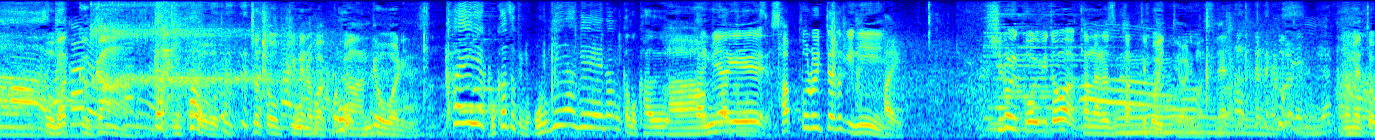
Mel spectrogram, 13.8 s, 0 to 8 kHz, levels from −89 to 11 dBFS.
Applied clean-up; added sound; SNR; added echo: none; none; none; none.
